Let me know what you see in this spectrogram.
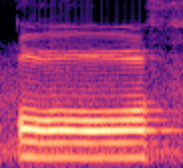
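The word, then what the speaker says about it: قاف: Qaf pronounced from the root of the tongue touching the soft part of the palate, top of the mouth. Like this. Qaf.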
